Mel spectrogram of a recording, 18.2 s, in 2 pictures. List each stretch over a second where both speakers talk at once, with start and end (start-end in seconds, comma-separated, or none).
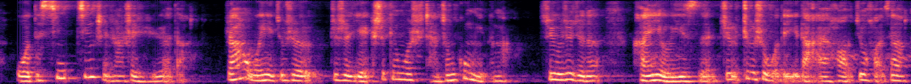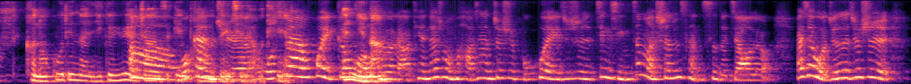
10.4-12.1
